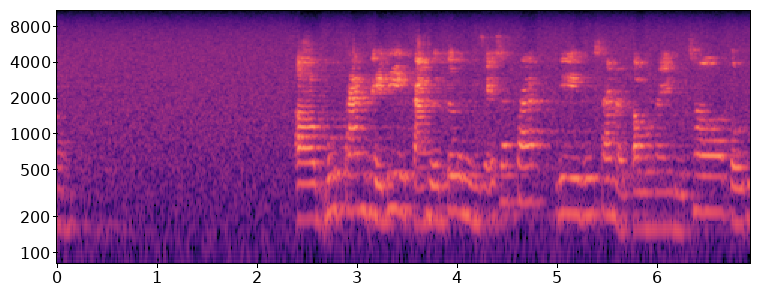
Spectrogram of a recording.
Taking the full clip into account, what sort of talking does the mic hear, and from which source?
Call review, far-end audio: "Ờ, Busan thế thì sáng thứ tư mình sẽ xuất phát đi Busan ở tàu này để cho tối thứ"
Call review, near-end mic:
echo only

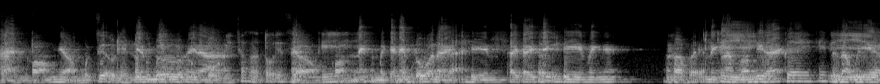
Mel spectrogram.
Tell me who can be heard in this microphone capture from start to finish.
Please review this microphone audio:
echo only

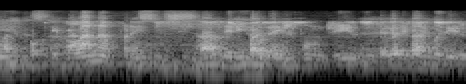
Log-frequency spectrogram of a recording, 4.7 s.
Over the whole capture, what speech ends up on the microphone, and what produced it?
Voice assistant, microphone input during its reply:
both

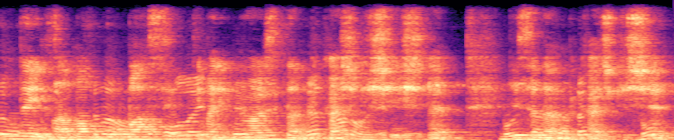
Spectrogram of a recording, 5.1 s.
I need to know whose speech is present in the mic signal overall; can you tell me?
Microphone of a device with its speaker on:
both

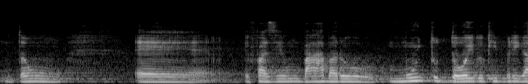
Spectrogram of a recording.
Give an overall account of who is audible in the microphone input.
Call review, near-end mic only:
echo only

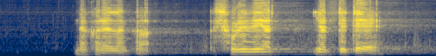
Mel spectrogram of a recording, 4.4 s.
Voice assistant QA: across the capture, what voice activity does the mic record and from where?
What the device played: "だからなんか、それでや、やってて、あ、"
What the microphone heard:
echo only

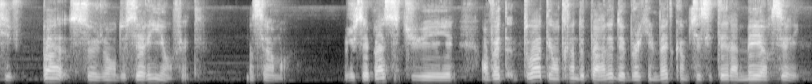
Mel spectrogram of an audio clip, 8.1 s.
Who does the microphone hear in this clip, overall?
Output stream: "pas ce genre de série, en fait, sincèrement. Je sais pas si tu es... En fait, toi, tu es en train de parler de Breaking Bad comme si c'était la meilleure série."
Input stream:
echo only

